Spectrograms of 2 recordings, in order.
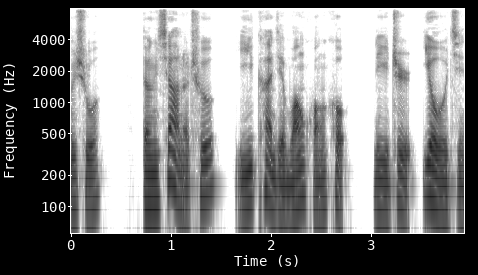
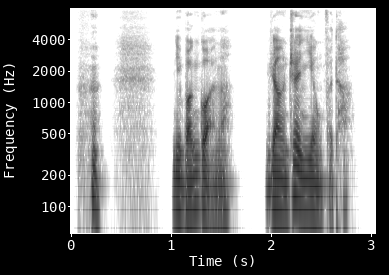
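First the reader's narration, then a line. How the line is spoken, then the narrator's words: Smiling, comforting. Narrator (Chinese): 李治笑了一下，又安慰独孤及说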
